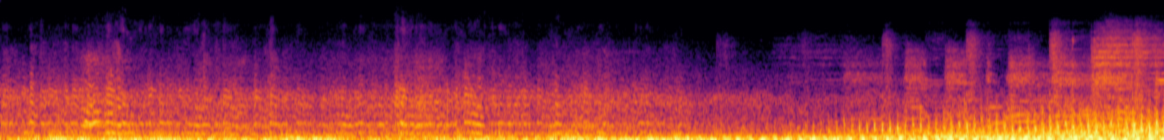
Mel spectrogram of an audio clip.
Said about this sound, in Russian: Сэм с командой летят в вертолете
